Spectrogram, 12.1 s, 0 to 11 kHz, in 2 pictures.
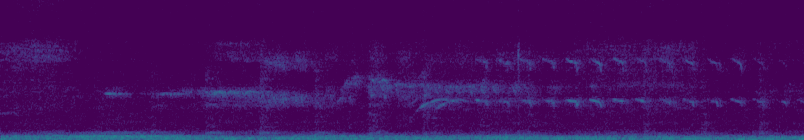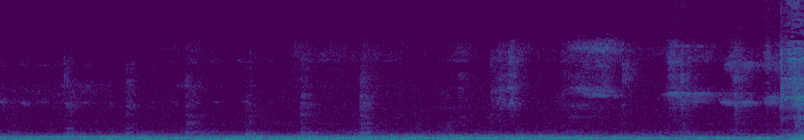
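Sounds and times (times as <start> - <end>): bird chirping and whistling: 0.8 - 5.4.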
